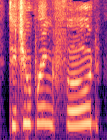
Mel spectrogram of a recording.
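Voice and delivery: high, loud little pup voice; eager pups. A narrator's reading. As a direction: ask like a hungry little pup. Pups calling from dumpster.

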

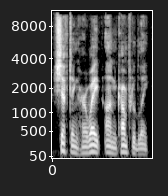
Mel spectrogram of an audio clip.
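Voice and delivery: usual speaking voice

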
